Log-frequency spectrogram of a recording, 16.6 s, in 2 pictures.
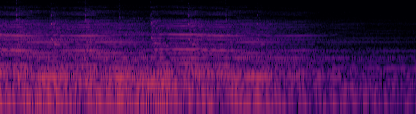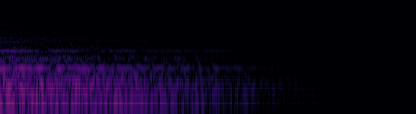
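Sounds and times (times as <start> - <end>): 
instrumental music without voice or lead cello: 0.0 - 7.2.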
